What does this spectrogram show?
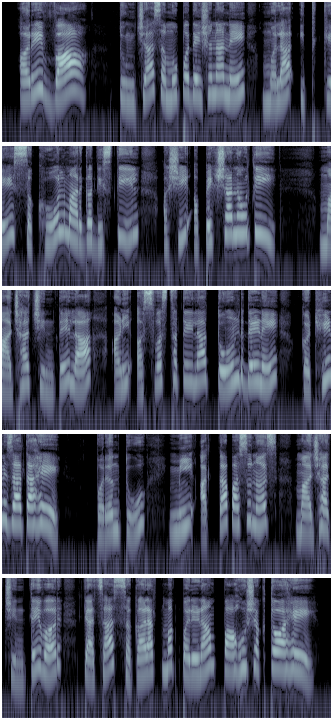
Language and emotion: Marathi, surprised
